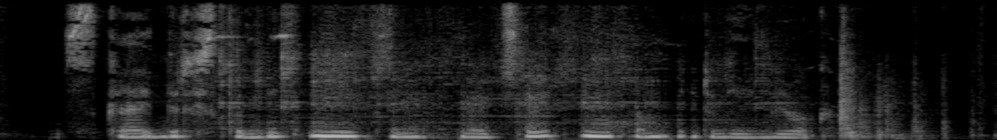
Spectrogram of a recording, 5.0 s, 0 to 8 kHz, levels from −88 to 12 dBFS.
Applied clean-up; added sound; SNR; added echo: neural mask model RNNoise.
